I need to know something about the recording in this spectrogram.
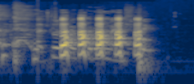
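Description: A fairly loud fit of coughing: a throaty rasp followed by about five quick, evenly spaced coughs in a rapid burst, then silence.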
